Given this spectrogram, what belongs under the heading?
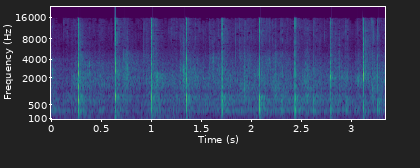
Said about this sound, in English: And I don't think it would hurt to give a round of applause to them for serving our country.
